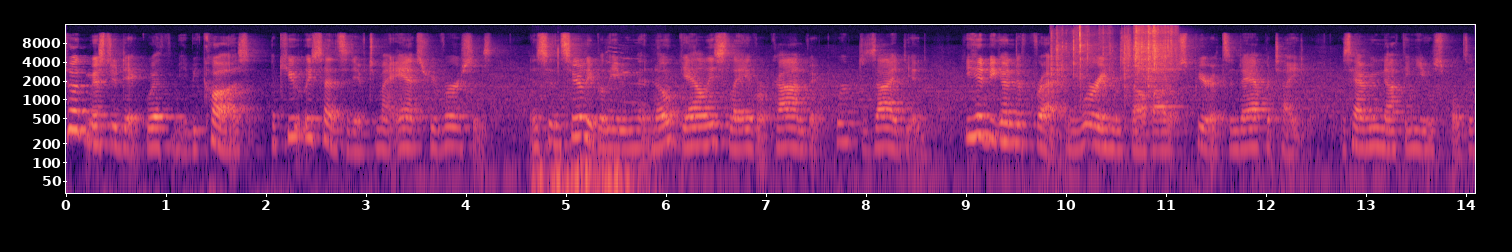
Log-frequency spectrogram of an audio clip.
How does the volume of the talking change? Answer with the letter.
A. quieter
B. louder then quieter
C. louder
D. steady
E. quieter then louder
D.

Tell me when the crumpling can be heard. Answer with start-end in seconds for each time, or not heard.
9.8-11.2.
